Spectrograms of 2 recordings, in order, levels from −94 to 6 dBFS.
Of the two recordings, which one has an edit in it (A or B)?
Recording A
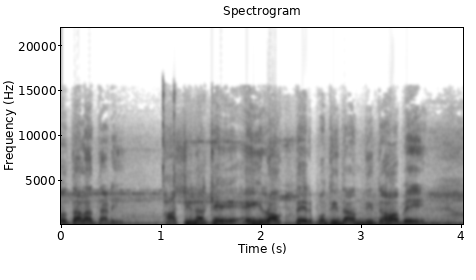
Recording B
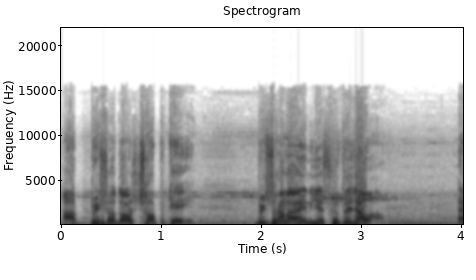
A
